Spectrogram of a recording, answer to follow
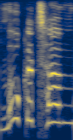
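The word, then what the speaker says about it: Mokkotum: me to tell you um my name is mokatum oh can you spell that it's not important as the dmi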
